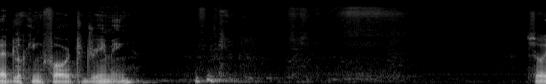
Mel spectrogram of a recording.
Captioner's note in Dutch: gelach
